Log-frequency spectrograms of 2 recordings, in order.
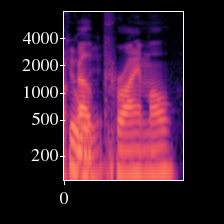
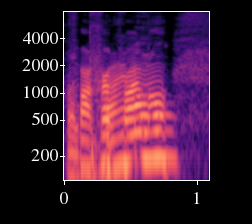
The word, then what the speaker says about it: Far Cry Primal: Donc, euh, Far Cry Primal, est-ce que je le dis bien? Oui, je pense Far Cry Primal. Primal. Primal. – Far Cry Primal.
